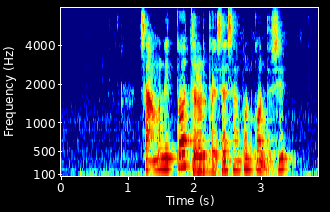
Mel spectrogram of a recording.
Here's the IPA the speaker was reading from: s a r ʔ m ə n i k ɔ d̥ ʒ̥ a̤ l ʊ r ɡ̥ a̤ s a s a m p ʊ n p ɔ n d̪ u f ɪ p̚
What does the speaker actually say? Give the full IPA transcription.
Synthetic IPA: s a ʔ m ə n i k ɔ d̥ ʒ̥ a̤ l ʊ r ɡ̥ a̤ s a s a m p ʊ n k ɔ n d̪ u s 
